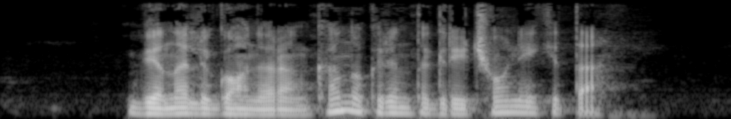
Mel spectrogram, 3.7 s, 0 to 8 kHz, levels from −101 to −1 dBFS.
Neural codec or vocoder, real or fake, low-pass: none; real; 7.2 kHz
